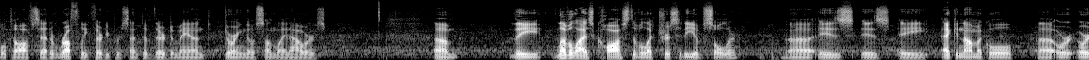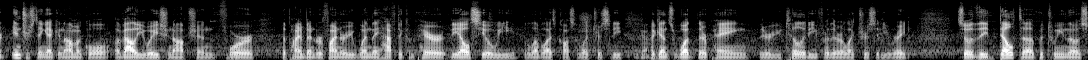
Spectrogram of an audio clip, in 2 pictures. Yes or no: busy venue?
yes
